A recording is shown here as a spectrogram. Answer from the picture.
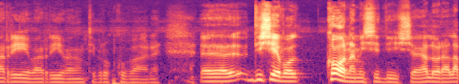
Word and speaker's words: Konami: Però si dice Konami, la pronuncia internazionale, ma va bene Konami, sti cazzi proprio, sti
